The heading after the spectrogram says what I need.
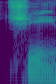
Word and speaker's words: qi: The key word is chi, which is also in the East in India is called prana. What that mean? The life force. So chi is spelled Qi. Sometimes you do spell it Chi.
